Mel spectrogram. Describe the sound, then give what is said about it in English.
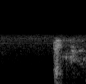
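One short, sharp cough bursts out over a steady low hiss, with a little muffled noise trailing after it, from a person just in a car accident, the car lying on its side, during a call to emergency services. “Coughing my lungs out.”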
